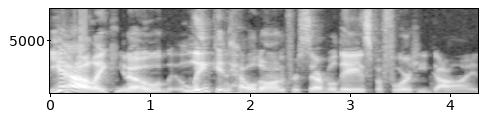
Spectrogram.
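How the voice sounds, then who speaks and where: Against a quiet background, a speaker with an American accent talks in an animated tone at a fairly slow pace. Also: man. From Chicago and Philadelphia. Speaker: filmmaker. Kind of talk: interview conversation.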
